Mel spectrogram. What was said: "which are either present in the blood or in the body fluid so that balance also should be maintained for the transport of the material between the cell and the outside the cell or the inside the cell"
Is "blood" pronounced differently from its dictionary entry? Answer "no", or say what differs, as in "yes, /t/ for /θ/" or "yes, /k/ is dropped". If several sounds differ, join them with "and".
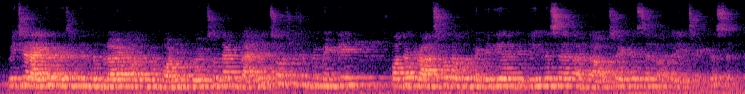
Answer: no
